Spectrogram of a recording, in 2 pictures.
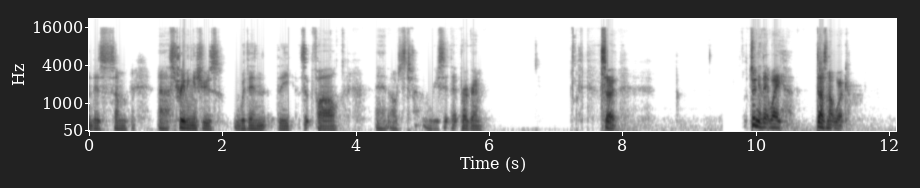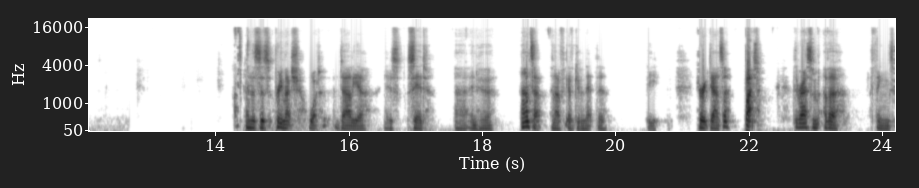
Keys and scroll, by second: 4.6 ctrl+F2.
